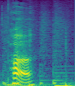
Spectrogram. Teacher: manner of articulation so for PAH we can denote it as a voiceless bilabial stop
